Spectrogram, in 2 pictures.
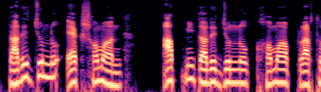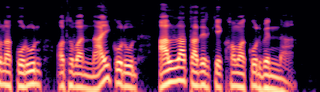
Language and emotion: Bengali, neutral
